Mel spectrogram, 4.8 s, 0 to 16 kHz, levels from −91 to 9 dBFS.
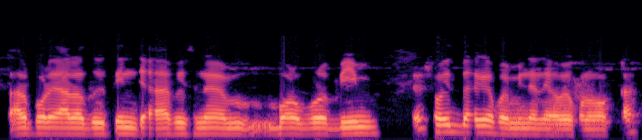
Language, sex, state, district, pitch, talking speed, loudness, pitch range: Bengali, male, West Bengal, Jalpaiguri, 115 Hz, 135 wpm, -15 LUFS, 115-120 Hz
